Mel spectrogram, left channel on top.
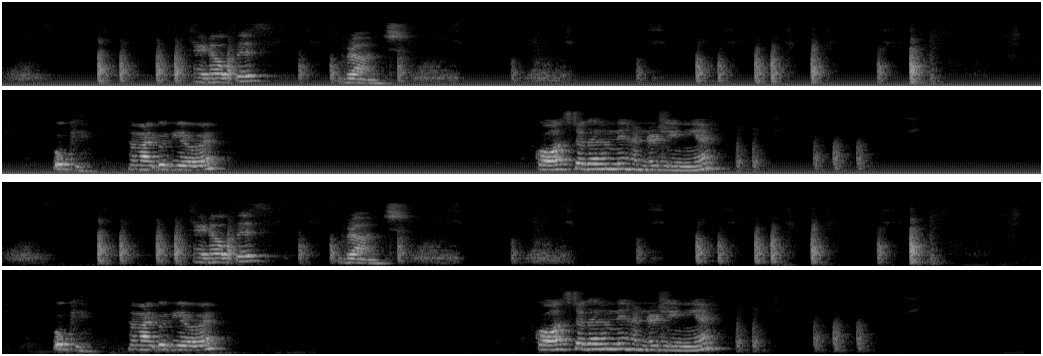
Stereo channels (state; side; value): noise; left; hum, 18 dB below the sound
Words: Head office branch. ओके, हमारे को दिया हुआ है कॉस्ट. अगर हमने 100 लेनी है,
